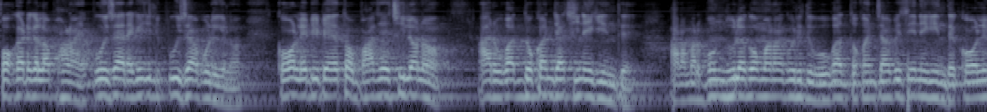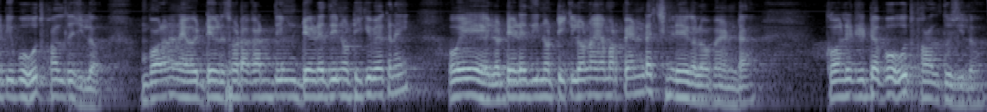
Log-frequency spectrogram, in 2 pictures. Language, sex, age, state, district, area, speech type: Bengali, male, 18-30, West Bengal, Purulia, urban, spontaneous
